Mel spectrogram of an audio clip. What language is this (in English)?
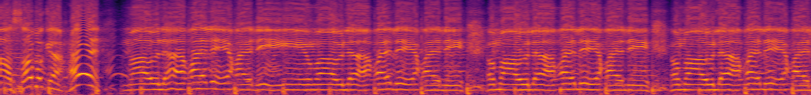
Arabic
